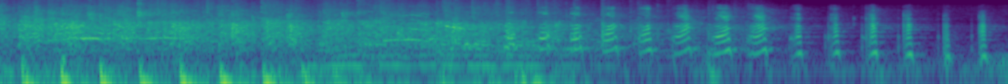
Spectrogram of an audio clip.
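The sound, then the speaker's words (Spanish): A crowd of students bursts into loud, dense applause for guests, gradually settling into fast, rhythmic unison clapping, with some crowd voices and laughter mixed in early on. “Así que un fuerte aplauso de vuestros compañeros, chicos.”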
